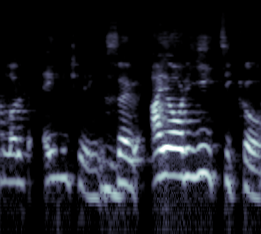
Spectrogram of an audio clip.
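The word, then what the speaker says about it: Agiorgitiko: So Ioetico. Ioetico, yeah. There's a lot of G's in there that you don't pronounce.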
